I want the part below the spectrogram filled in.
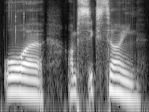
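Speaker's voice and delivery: put-on botched, drawn-out German accent; clumsy imitation of a German accent. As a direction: attempt a German teen's accent, slowly. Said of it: "with their German accents".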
